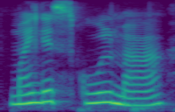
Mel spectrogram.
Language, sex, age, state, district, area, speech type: Nepali, female, 30-45, West Bengal, Kalimpong, rural, spontaneous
